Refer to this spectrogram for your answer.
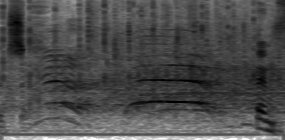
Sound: cheers and applause

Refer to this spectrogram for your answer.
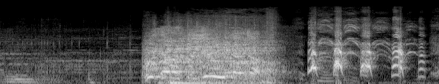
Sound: loud scary beast yells; laughs

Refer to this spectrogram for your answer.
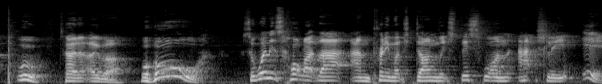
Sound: none

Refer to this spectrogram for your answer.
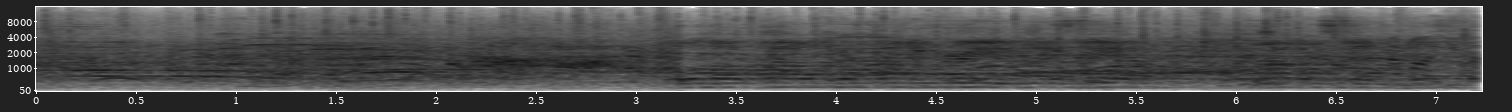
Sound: indistinct crowd noise

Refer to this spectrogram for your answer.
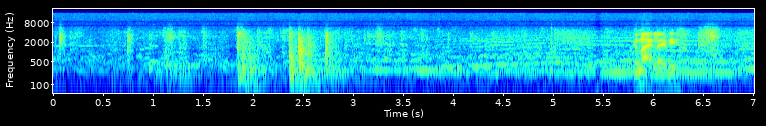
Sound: painting clattering; somber music

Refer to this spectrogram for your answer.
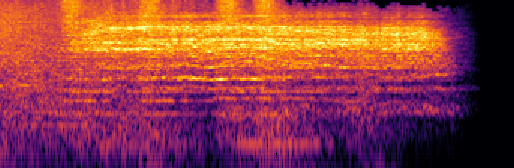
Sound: monster screeching

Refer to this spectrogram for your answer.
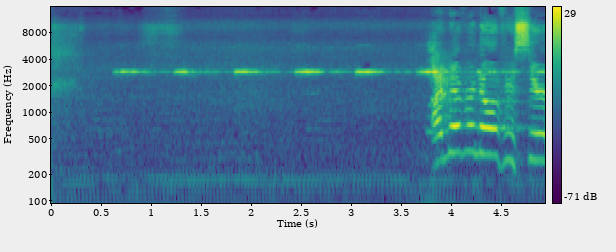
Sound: forklift beeping

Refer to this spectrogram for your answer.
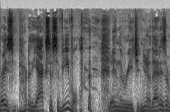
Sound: chuckles

